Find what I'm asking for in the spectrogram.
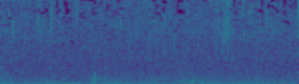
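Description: Heavy rain pours in a Hindi animated story, a loud steady dense roar of downpour with low thunder rumbling throughout.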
